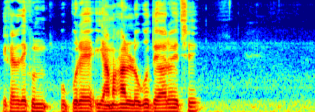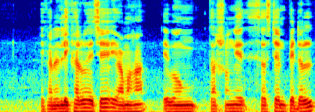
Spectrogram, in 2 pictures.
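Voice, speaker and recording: A man's voice: low-pitched, level tone, moderate pace, pauses often, slight background noise. A man casually narrating an unboxing in an explanatory way, mixing in English phrases. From India. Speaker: product unboxing presenter.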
